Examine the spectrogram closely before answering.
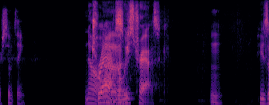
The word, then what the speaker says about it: Trask: No, Bolivar Trask. Oh, He's you're like the- right. He is Toad. Trask. He's Toad or something. No, Trask. no, he's Trask.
